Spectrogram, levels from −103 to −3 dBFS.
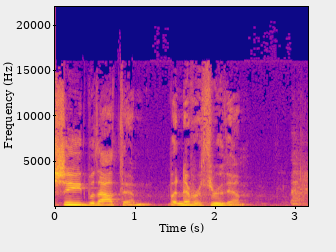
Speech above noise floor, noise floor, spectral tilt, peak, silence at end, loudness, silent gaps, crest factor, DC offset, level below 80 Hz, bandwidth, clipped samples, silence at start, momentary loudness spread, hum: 24 dB; -39 dBFS; -4.5 dB/octave; -2 dBFS; 0 s; -16 LUFS; none; 16 dB; under 0.1%; -56 dBFS; 16.5 kHz; under 0.1%; 0 s; 18 LU; none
